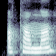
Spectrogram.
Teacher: Mən çıxışlıq halın şəkilçisini əlavə etdim. Tələffüz zamanı dan şəkilçisi nan kimi tələffüz olundu.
